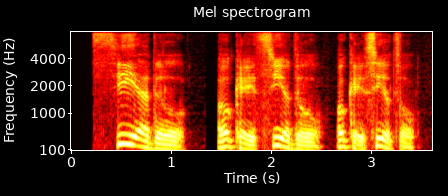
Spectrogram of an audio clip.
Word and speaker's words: Seattle: Okay, it's pronounced Seattle.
